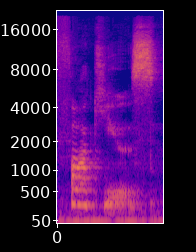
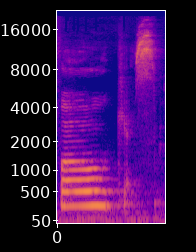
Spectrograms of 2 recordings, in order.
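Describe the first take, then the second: First: The word sounds like 'fuck' plus 'yous'. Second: The word has 'foh' then a weak 'kuhs'. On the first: The speaker calls it wrong. "I used to say fuck yous" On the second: The speaker calls it right. "Say focus"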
